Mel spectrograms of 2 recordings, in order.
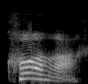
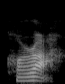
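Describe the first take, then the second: First: The stress is on the first syllable. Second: The stress is on the second syllable. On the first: The speaker calls it right. "the accent is on the first syllable ko, not rach" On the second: The speaker calls it wrong. "not korach"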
